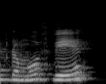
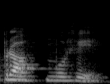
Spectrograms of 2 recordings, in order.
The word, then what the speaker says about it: promover: A sílaba forte é sei. Aqui, 10 dicas para promover o engajamento da sua empresa. Eu não falo promover, e sim promover.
